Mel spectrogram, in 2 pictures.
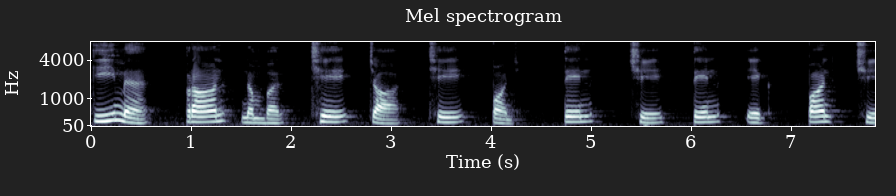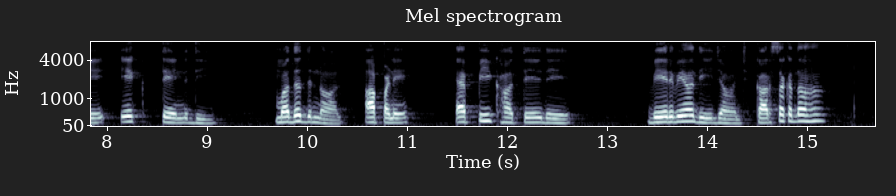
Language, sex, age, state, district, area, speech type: Punjabi, female, 18-30, Punjab, Tarn Taran, urban, read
